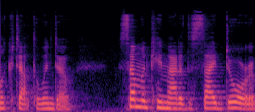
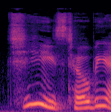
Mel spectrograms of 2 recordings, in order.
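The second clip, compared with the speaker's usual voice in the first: exasperated; 5 semitones higher, 6 dB louder, much slower than usual. A narrator's reading. Disgusted at brother's breath.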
